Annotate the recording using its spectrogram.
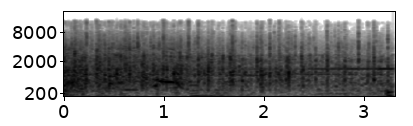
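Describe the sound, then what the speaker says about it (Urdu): An audience at a mushaira poetry gathering claps in a dense, lively burst that stays strong throughout, with scattered calls and voices mixed into the applause. "میں چاہوں گا کہ ایک بار تالیاں بجا کر مجھے بتائیں"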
